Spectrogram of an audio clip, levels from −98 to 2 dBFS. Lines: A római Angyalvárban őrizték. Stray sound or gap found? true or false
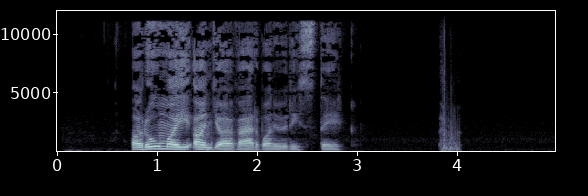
true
